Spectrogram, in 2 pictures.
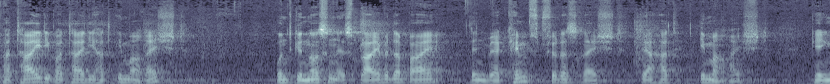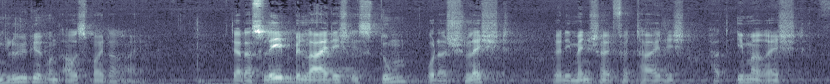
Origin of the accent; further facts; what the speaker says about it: Stuttgart, Baden-Württemberg, Germany; ich komme aus Stuttgart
